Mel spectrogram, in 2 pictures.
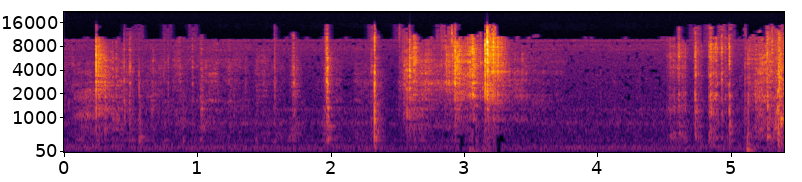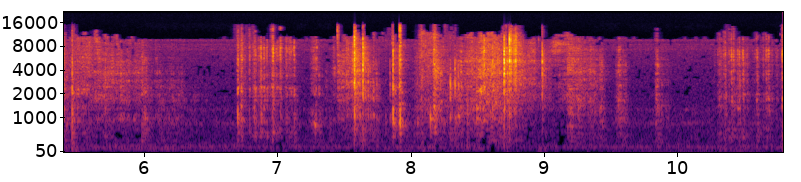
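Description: Scissors snipping through cardstock in short, sharp cuts, with the card being handled between cuts. There are two runs of quick snips, one about two seconds in and a longer one in the second half.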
